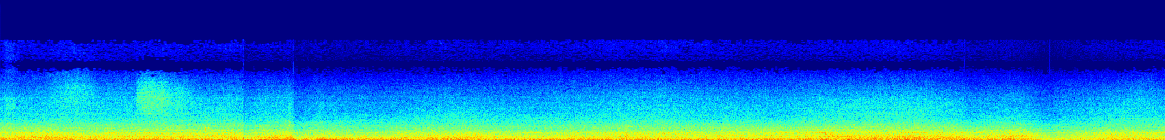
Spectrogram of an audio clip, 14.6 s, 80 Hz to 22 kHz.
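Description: Steady running noise of an idling car engine, the 1991 Chevrolet Caprice's 305 cubic inch V8, heard from outside the car together with road traffic noise.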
